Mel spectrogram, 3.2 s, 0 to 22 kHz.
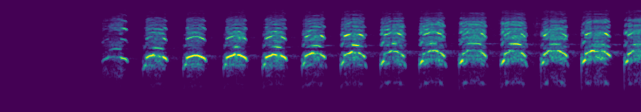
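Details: At its Finnish nest on 30 August 2021, during an evening fish delivery, an osprey gives a steady series of about fourteen shrill whistled chirps, roughly four per second, starting after a short silence.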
